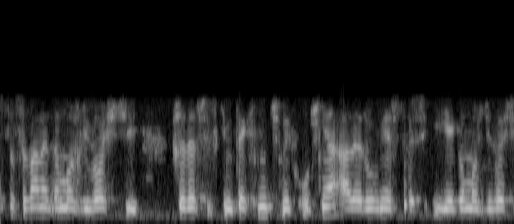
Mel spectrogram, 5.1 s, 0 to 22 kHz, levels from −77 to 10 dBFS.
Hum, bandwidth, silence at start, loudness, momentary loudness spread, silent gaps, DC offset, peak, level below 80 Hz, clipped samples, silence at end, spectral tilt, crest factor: none; 3.8 kHz; 0 s; -20 LUFS; 5 LU; none; under 0.1%; -6 dBFS; -76 dBFS; under 0.1%; 0 s; -8.5 dB/octave; 14 dB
